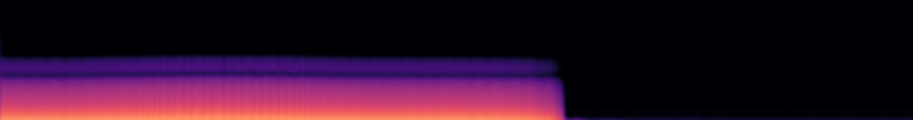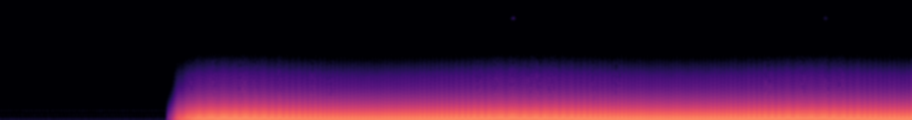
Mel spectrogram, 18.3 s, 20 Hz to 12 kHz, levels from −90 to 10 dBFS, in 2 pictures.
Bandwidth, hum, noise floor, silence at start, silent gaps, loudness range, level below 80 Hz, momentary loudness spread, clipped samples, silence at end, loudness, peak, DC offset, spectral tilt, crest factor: 1.3 kHz; none; -81 dBFS; 0 s; none; 8 LU; -22 dBFS; 3 LU; under 0.1%; 0 s; -17 LUFS; -6 dBFS; under 0.1%; -16 dB/octave; 12 dB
